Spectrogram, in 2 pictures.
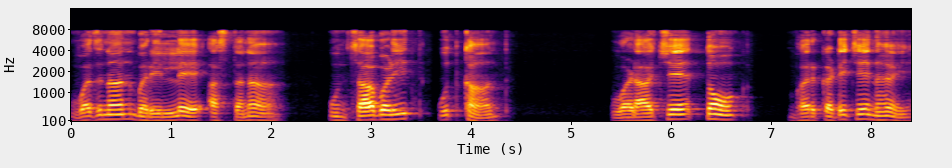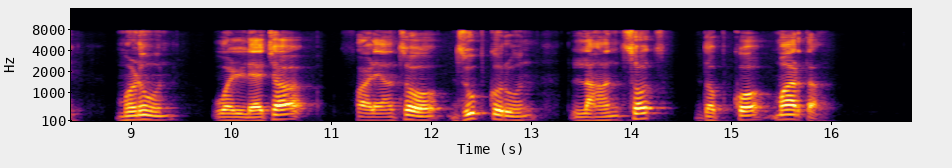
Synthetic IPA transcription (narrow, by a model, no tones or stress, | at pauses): ʋəd͡znanbʱəɾilːeəst̪ana | unt͡sabəɭiːt̪ut̪kãnt̪ | ʋəɽat͡ɕet̪õk | bʱəɾkəʈet͡ɕenaj | m̤əɽ̃uːn | ʋəɽljat͡ɕja | faɭjãt͡sɔd͡zuːpkəɾuːn | ləɦãnt͡sɔt͡s | d̪əpkɔmaɾt̪a̰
